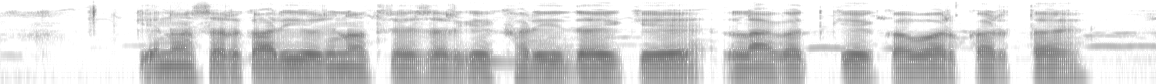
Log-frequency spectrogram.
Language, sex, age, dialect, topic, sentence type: Maithili, male, 46-50, Bajjika, agriculture, question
